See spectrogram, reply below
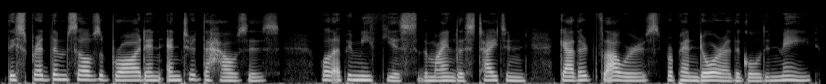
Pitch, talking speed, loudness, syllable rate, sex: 185 Hz, 145 wpm, -20 LUFS, 5.2 syllables/s, female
